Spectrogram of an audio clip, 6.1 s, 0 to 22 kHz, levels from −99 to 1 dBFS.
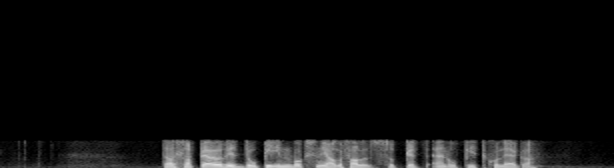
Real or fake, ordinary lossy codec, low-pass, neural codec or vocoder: fake; none; 3.6 kHz; codec, 16 kHz, 1.1 kbps, Voila-Tokenizer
